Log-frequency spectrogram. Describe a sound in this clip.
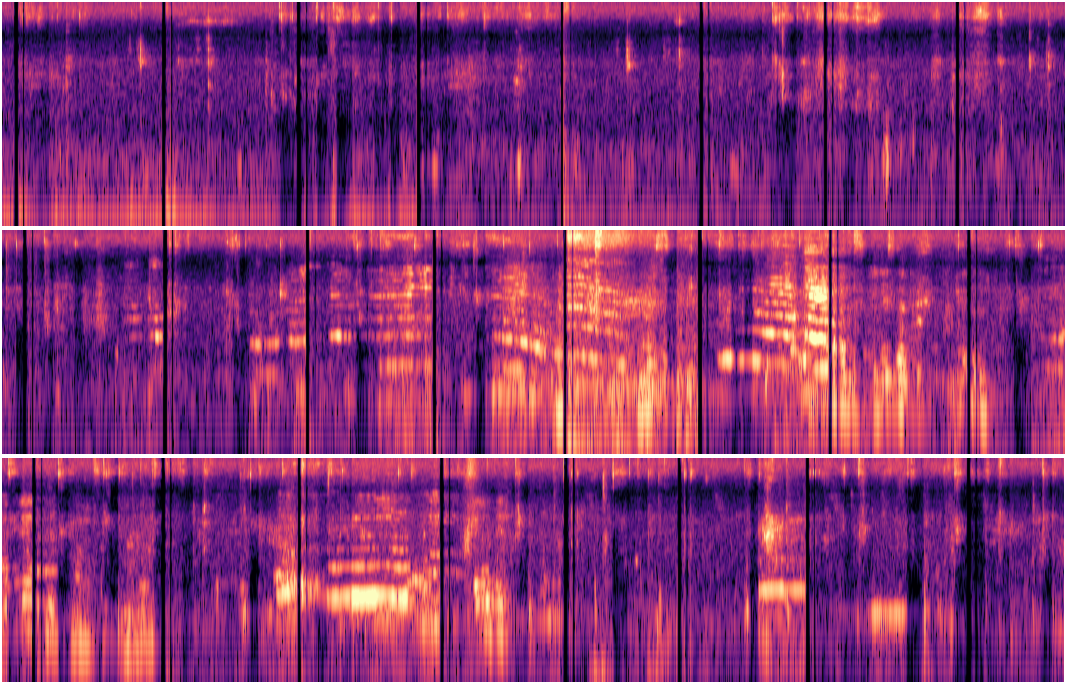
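Fingers squish and mix soft, wet food.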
